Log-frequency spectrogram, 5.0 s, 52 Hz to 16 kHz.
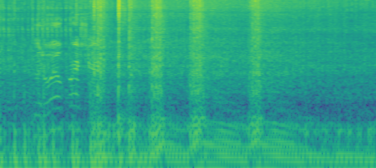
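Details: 1987 Harley-Davidson FXRP (EK, ex-CHP) with Andrews EV27 cam, 15K miles on rebuild: cold start and idle on choke, deep and lumpy with a steady low thump and no knocks or rattles.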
